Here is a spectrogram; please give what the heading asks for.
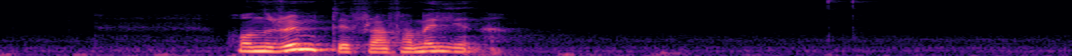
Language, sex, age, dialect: Faroese, female, 36-60, Norðurstreymoy/Eysturoy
